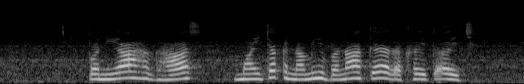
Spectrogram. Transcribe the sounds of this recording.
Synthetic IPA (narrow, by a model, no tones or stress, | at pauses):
pənjaɦɡʱas | məɪʈəknəmibənakɛɾəkʰəjt̪əjt͡ʃʰ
